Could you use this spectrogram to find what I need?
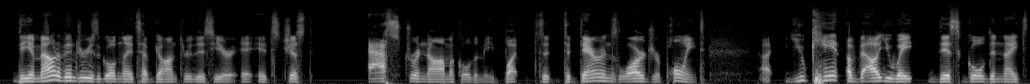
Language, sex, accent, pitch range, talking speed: English, male, American, 125-140 Hz, 175 wpm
